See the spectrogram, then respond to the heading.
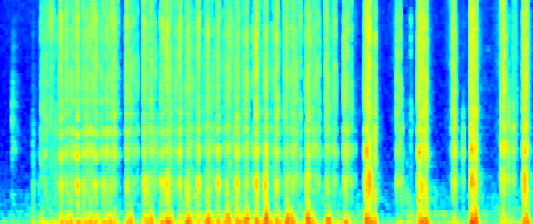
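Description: Fingertips scratch and tap the glossy card cover and spine of a Diary of a Wimpy Kid paperback, a solid paper book. A dense run of dry scratching leads into sharper, separate taps with a dull, low thump and almost no ring.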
